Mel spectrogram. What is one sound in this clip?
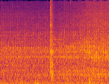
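A car bonnet latch clicks open.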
